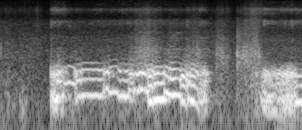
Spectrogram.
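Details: Sleeping Chihuahua snoring indoors: a drawn-out, wavering tonal wheeze with stacked harmonics lasting about one and a half seconds, then a short pause and another breath beginning.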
